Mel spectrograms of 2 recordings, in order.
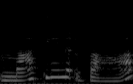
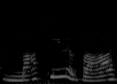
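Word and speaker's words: madainn mhath: It's just matin va. So believe it or not, the way you pronounce that, matin va, the M and the H make a V sound.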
